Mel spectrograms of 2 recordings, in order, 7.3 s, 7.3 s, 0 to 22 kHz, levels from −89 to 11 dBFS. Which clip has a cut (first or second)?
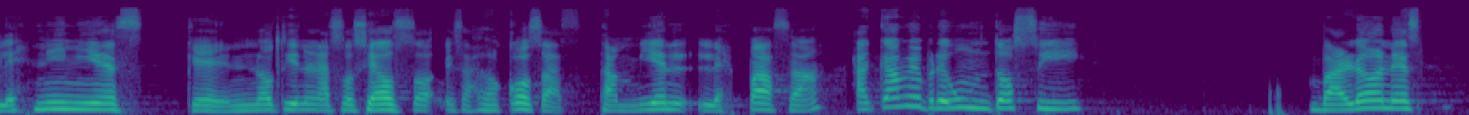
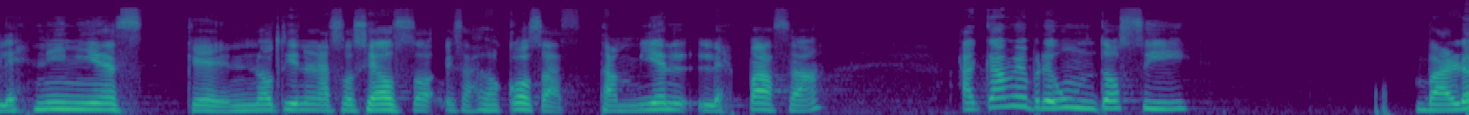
first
